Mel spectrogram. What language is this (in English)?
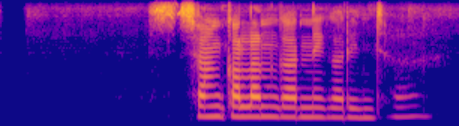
Nepali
